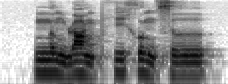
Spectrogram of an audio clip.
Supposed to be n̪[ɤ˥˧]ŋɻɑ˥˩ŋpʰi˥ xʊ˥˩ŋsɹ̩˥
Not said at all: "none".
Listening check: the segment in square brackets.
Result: ɤ˥˧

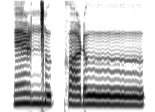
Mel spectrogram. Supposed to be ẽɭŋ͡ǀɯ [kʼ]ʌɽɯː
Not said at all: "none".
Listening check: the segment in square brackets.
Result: k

